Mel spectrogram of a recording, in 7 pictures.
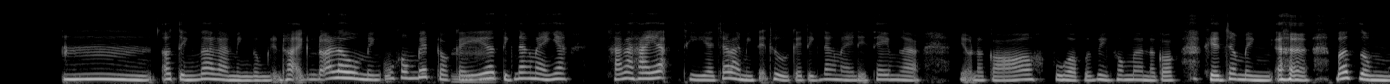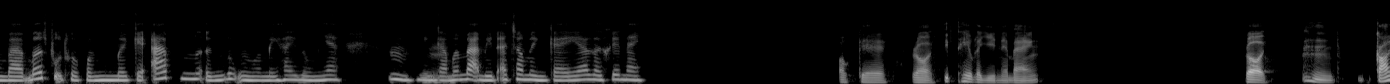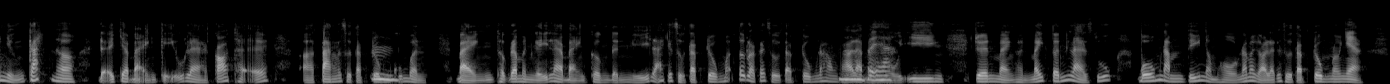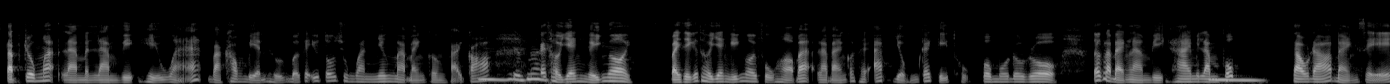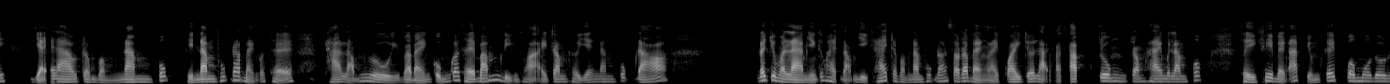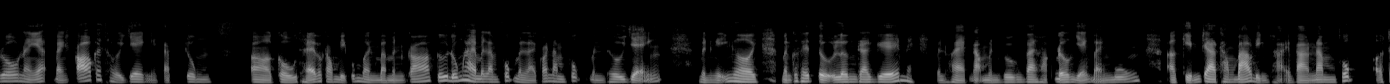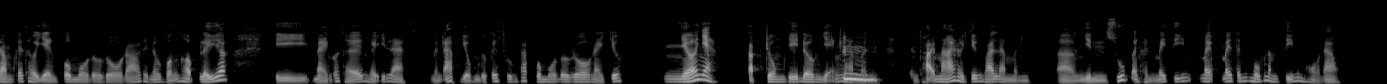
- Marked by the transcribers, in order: tapping; laughing while speaking: "ờ"; in English: "app"; throat clearing; other background noise
- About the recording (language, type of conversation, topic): Vietnamese, advice, Làm thế nào để duy trì sự tập trung lâu hơn khi học hoặc làm việc?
